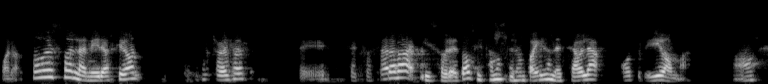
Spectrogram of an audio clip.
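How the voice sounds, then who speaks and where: A young woman from Argentina with a clear Argentine accent talks through her ideas in a reflective way, often checking in with small tag questions. Her voice comes over a tinny, phone-like line. The sound is dry, with almost no room around it. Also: mid-range voice, animated, brisk, dry recording. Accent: Argentine Spanish. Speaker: guest, migrant mother. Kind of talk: reflective podcast conversation.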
